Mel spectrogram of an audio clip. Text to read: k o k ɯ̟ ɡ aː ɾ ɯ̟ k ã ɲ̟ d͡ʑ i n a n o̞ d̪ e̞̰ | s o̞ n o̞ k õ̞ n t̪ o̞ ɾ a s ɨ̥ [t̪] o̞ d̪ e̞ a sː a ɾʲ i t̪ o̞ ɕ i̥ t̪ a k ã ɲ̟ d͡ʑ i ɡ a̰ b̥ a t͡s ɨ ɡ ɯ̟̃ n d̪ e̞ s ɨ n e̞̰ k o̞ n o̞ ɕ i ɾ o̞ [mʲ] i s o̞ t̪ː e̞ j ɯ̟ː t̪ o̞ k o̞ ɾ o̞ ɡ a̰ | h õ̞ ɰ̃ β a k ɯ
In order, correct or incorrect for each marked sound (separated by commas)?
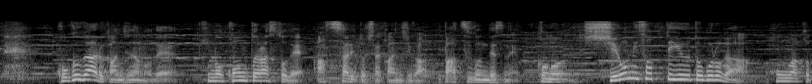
correct, correct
